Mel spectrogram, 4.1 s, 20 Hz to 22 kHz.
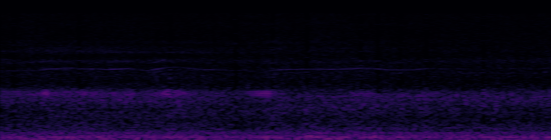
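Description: Faint, near-silent hum of a distant hovering quadcopter, its brushless motors and 17-inch propellers giving a thin steady whine that wavers slightly in pitch, over a low wind rumble.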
